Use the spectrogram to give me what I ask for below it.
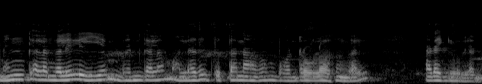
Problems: low volume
